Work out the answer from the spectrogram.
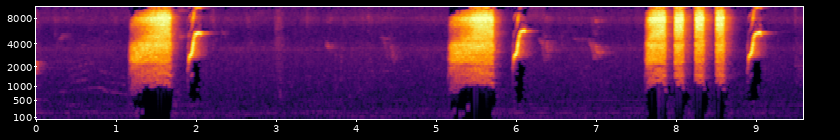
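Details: Ashy drongo song used to coax other birds to sing: sparse harsh hissing bursts with single rising whistles, ending in a rapid string of four or five short rasps, with pauses between.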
